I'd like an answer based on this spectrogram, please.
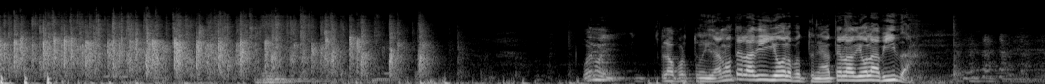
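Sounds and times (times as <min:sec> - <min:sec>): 
audience applause: 0:00.0 - 0:04.6
speech: 0:06.6 - 0:09.2
laughter: 0:09.5 - 0:10.4.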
